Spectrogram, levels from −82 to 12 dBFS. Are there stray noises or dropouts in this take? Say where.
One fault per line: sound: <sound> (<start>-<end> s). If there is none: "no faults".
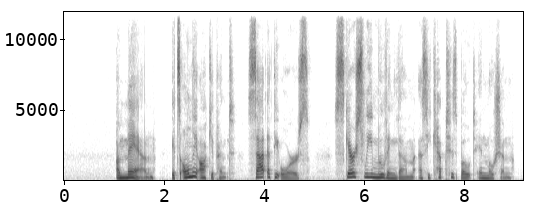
no faults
